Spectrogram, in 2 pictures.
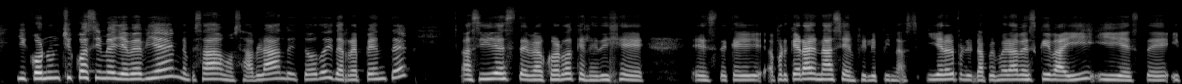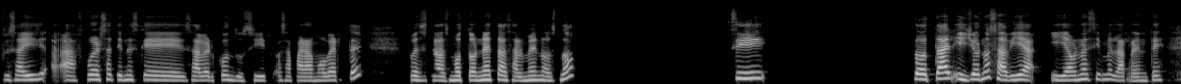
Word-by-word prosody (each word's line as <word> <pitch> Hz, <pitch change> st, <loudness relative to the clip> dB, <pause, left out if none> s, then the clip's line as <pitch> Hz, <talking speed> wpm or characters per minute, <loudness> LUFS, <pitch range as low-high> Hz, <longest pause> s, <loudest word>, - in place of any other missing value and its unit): Y 275 Hz, -3 st, -1 dB
con 275 Hz, +2 st, +6 dB
un 300 Hz, 0 st, 0 dB
chico 315 Hz, +1 st, -1 dB
así 305 Hz, -1 st, +2 dB
me 285 Hz, -1 st, +3 dB
llevé 250 Hz, 0 st, +4 dB
bien, 325 Hz, +6 st, +2 dB
empezábamos 240 Hz, -3 st, 0 dB
hablando 240 Hz, +8 st, +1 dB
y 245 Hz, -, -6 dB
todo, 235 Hz, +5 st, -3 dB
y 310 Hz, -, -1 dB
de 230 Hz, -, +2 dB
repente 250 Hz, -, -1 dB, 0.5 s
así, 245 Hz, +3 st, +1 dB
este, 250 Hz, -3 st, +2 dB
me 210 Hz, -, +1 dB
acuerdo 225 Hz, +4 st, +1 dB
que 240 Hz, -, -2 dB
le 200 Hz, -1 st, -4 dB
dije, 210 Hz, -2 st, -2 dB, 0.4 s
este, 200 Hz, 0 st, -5 dB
que 205 Hz, +1 st, -1 dB, 0.2 s
porque 230 Hz, +1 st, +1 dB
era 255 Hz, +1 st, +7 dB
en 240 Hz, -2 st, +1 dB
Asia, 235 Hz, -1 st, +3 dB
en 190 Hz, -, -5 dB
Filipinas, 195 Hz, -1 st, -7 dB
y 225 Hz, 0 st, -2 dB
era 230 Hz, -, +4 dB
el, 245 Hz, -, -1 dB, 0.2 s
la 195 Hz, 0 st, -1 dB
primera 220 Hz, +2 st, 0 dB
vez 220 Hz, -1 st, 0 dB
que 240 Hz, -, 0 dB
iba 225 Hz, -2 st, +2 dB
ahí 220 Hz, +7 st, 0 dB
y, 220 Hz, -2 st, 0 dB
este 195 Hz, +1 st, -3 dB
y, -, -, -9 dB
pues, 210 Hz, +1 st, -9 dB
ahí 215 Hz, +3 st, +1 dB
a 195 Hz, -1 st, -3 dB
fuerza 230 Hz, +2 st, -2 dB
tienes 215 Hz, -1 st, -4 dB
que 200 Hz, -3 st, -1 dB
saber 190 Hz, -2 st, -1 dB
conducir, 190 Hz, -2 st, -5 dB
o -, -, -11 dB
sea, 190 Hz, 0 st, -7 dB
para 180 Hz, -1 st, -1 dB
moverte, 200 Hz, -, -3 dB, 0.5 s
pues, 200 Hz, -3 st, -3 dB
las 190 Hz, 0 st, -1 dB
motonetas 200 Hz, +2 st, +2 dB
al 180 Hz, -1 st, -1 dB
menos, 195 Hz, 0 st, -1 dB
¿no? 280 Hz, -, 0 dB, 1.5 s
Sí. 280 Hz, +1 st, +3 dB, 1.5 s
Total, 265 Hz, +3 st, +7 dB
y 235 Hz, -3 st, +2 dB
yo 235 Hz, +3 st, +3 dB
no 300 Hz, +6 st, 0 dB
sabía, 205 Hz, -, +2 dB
y 200 Hz, -1 st, -2 dB
aún 200 Hz, +2 st, +1 dB
así 240 Hz, 0 st, -3 dB
me 230 Hz, 0 st, -4 dB
la 185 Hz, -3 st, 0 dB
renté. 175 Hz, +4 st, -5 dB
215 Hz, 185 wpm, -22 LUFS, 200-245 Hz, 1.5 s, era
